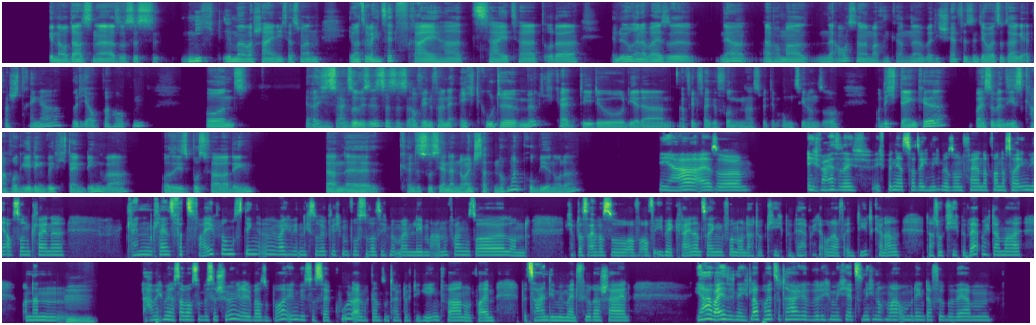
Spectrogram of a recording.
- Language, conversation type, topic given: German, podcast, Kannst du von einem Misserfolg erzählen, der dich weitergebracht hat?
- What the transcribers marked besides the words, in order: stressed: "nicht"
